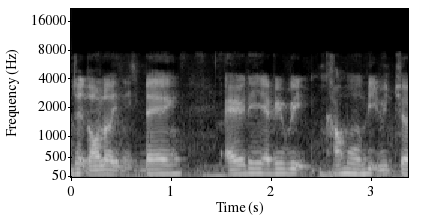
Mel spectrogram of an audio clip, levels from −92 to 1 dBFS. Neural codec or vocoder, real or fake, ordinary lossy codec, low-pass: codec, 16 kHz, 4 kbps, X-Codec, HuBERT features, trained on general audio; fake; none; none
